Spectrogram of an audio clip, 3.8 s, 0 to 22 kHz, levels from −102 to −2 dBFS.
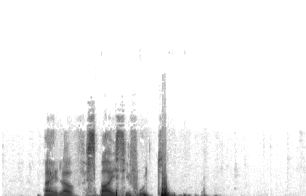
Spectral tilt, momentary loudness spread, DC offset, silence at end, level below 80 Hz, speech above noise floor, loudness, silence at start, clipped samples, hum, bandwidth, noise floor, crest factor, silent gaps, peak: -6 dB/octave; 13 LU; under 0.1%; 1.5 s; -34 dBFS; 65 dB; -21 LUFS; 0.55 s; under 0.1%; none; 9.4 kHz; -85 dBFS; 22 dB; none; -2 dBFS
